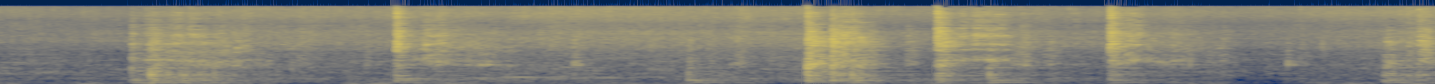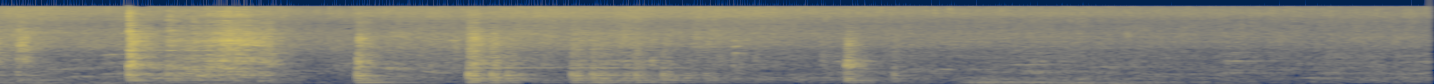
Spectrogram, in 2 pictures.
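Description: Mutton chops frying in oil and masala on a large flat tawa, sizzling steadily, while a metal spatula scrapes and stirs them against the griddle in a run of scrapes and clanks. The scraping stops a few seconds before the end, leaving just the sizzle.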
